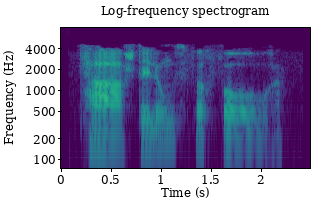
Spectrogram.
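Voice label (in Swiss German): "harschtellungsverfahre", Alsatian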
